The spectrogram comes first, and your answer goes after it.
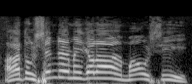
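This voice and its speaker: A man's voice: very high voice, fairly quick. A man with a Cebuano Filipino accent hosting a radio show, chattily greeting listeners and introducing letters. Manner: chatty, addresses listeners directly. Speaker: radio host and letter reader.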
